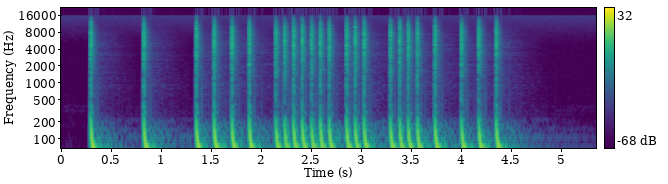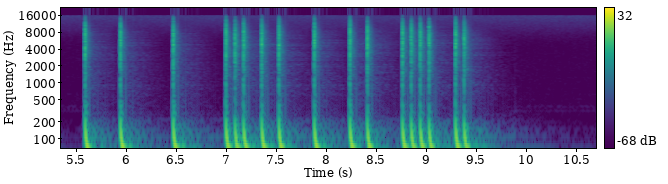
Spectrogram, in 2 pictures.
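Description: Soloed kick-drum bus of a deathcore mix playing back: separate sharp kick hits building into fast double-kick runs, a short break about five seconds in, then more hits and runs. It is being played as a comparison of a drum clipper bypassed and switched back on, which adds harmonics and saturation so the beater snap comes forward.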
